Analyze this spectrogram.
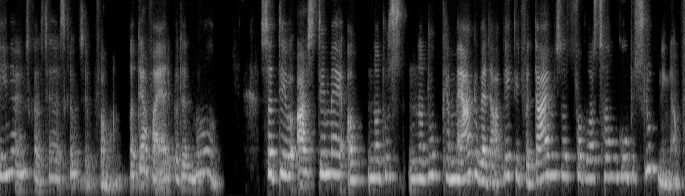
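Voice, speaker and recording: High-pitched woman's voice with lively intonation at a moderate pace, amid audible room echo. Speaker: life coach and business mentor. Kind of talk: live-streamed conversation.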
